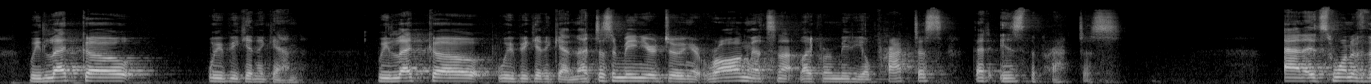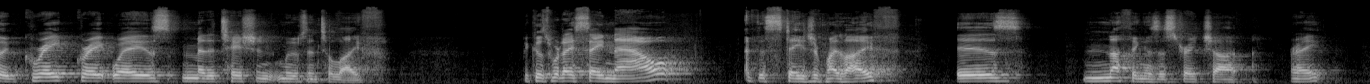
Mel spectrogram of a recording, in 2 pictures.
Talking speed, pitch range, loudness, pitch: 125 wpm, 135-155 Hz, -22 LUFS, 145 Hz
